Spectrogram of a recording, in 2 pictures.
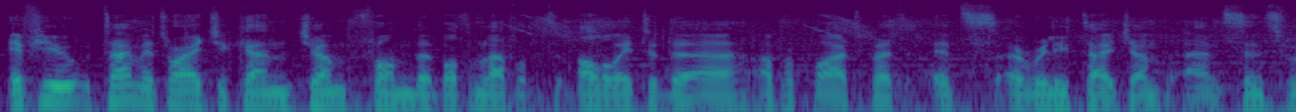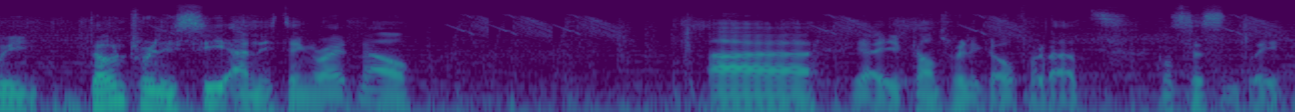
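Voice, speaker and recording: Over faint background music, a man narrates his own speedrun as he plays it. His mid-range voice moves at a moderate pace, and he sounds relaxed but hesitant, leaning on many fillers while he explains.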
